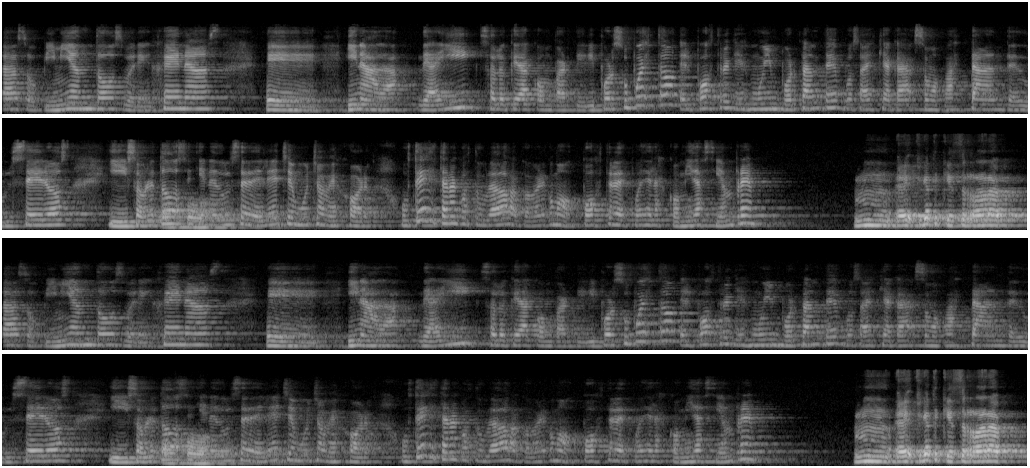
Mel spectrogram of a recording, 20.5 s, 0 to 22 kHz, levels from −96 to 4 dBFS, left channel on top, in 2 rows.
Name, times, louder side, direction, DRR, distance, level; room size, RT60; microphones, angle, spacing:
voice 1, 0.0-17.8, left 3 dB, 85° left, 8 dB, 1.5 m, -38 dB
voice 2, 11.8-12.3 18.8-20.2, right 2 dB, 35° right, 7 dB, 1.2 m, -27 dB
20.0 x 16.0 x 8.0 m, 1.5 s
head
